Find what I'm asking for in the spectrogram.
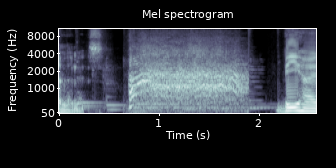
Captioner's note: scream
